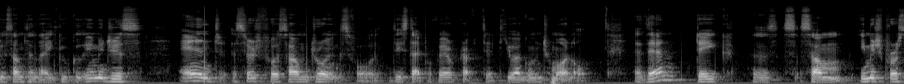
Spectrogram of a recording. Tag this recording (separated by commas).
Speech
